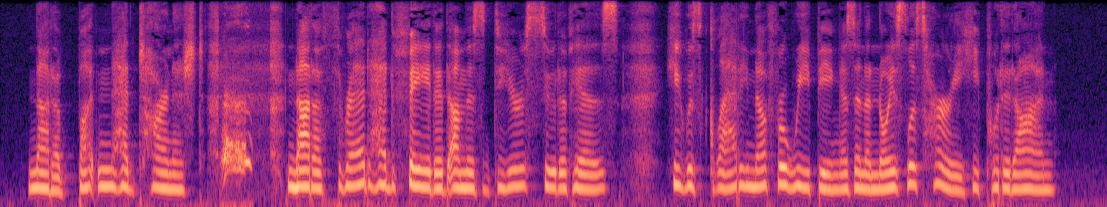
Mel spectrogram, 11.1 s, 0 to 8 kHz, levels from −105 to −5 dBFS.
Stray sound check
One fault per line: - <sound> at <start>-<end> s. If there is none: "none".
- bark at 2.2-2.5 s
